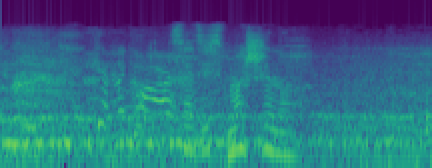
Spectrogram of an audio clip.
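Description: A young woman cries out close by.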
